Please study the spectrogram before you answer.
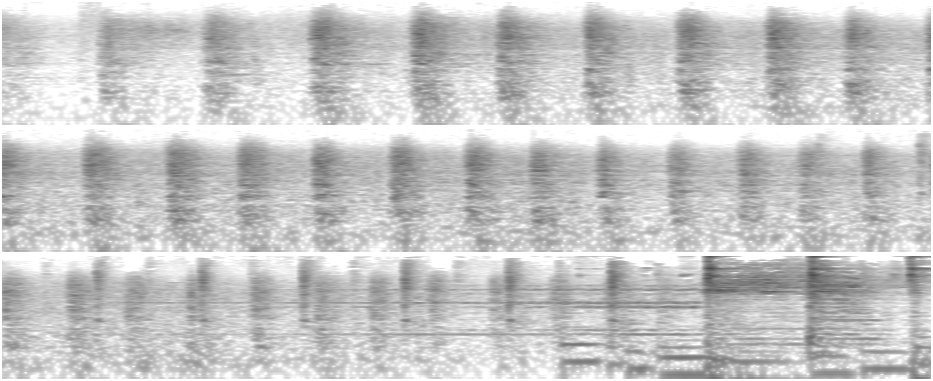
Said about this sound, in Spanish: Suena un tren, claro, Luis Vicente, es que el propio nombre ferrovial tiene un vínculo clarísimo, ferroviario.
